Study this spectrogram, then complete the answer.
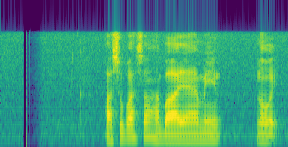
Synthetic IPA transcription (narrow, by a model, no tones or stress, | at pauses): pasupasaɦabaːjaːmeːn | noʋḛ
